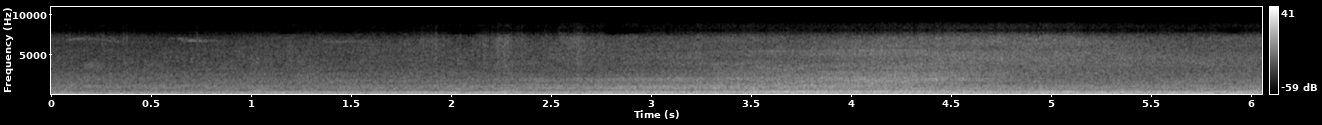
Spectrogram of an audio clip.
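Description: Volvo B7TL double-deck bus's engine cooling fan making a hoover-like whine, rising in pitch through the first half and then holding steady as it grows louder, over the rumble of street traffic.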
